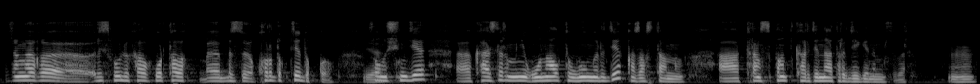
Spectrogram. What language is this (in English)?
Kazakh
